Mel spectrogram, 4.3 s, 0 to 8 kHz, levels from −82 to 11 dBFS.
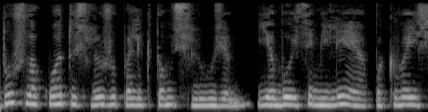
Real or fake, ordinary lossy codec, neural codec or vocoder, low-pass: real; MP3, 32 kbps; none; 7.2 kHz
